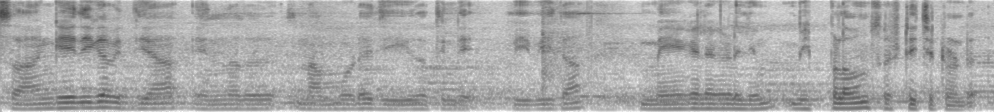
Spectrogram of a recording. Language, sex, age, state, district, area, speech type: Malayalam, male, 18-30, Kerala, Idukki, rural, spontaneous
